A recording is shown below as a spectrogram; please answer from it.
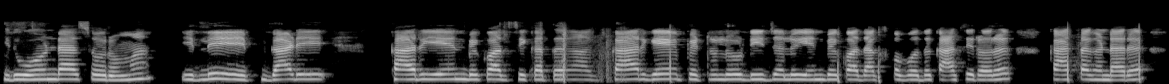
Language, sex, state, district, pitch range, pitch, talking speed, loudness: Kannada, female, Karnataka, Chamarajanagar, 220-235 Hz, 225 Hz, 120 wpm, -16 LUFS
